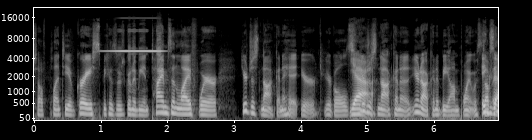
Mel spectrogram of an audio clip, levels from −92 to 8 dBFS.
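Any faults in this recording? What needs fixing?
A loudspeaker feedback squeal runs from 0.92 to 2.06 s: the microphone re-captures its own loudspeaker, and at 5.2 kHz the loop gain tops unity, so a single tone swells over roughly 0.4 s to sit a few dB above the speech. On a spectrogram it is a bright horizontal line at 5.2 kHz, and the waveform envelope bulges outward as it builds. Prevent it by lowering monitor gain, moving the microphone out of the loudspeaker's coverage, or notching 5.2 kHz.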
